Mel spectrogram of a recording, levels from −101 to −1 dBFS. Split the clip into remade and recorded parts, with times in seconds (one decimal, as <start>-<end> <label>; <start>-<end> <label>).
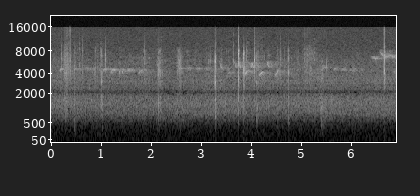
0.0-6.9 recorded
